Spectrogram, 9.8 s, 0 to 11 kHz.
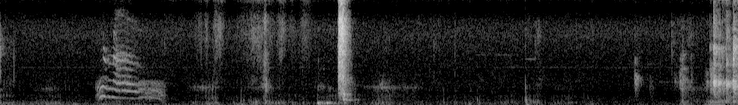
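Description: An 8-week-old Ragdoll kitten meows early on, then a quick, sharp kitten sneeze pops out around the middle, with another faint sneeze-like burst near the end over quiet background.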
